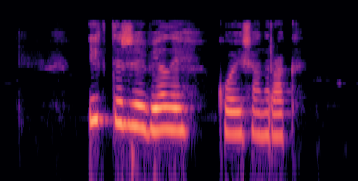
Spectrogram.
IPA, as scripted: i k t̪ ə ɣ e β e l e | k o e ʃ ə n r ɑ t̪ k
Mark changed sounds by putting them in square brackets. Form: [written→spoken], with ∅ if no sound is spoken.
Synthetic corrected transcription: i k t̪ ə [ɣ→ʒ] e β e l e | k o e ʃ [ə→ɑ] n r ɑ [t̪→∅] k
